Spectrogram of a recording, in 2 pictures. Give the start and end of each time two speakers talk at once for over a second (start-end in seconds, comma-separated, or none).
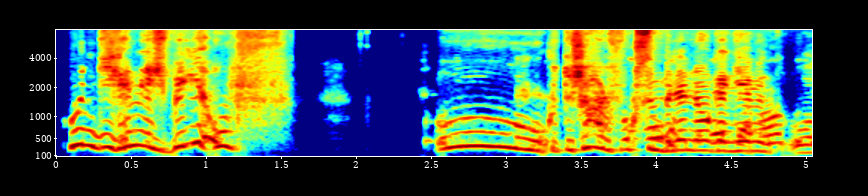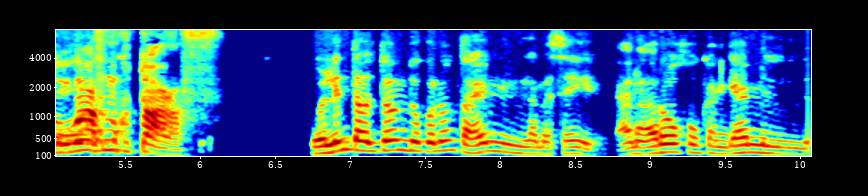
4.0-5.5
